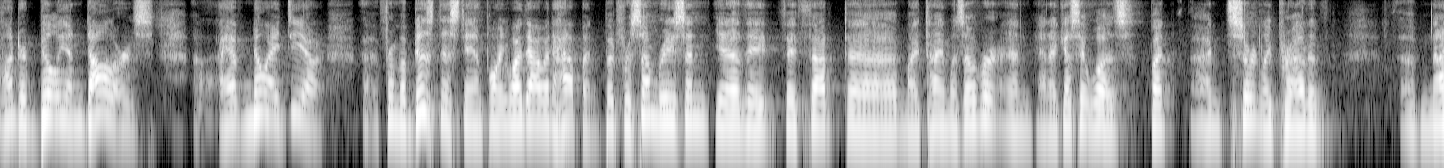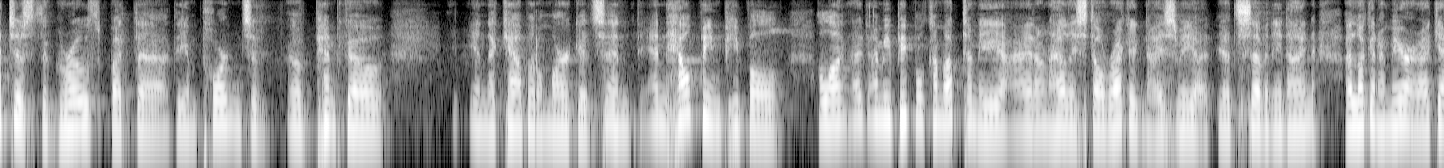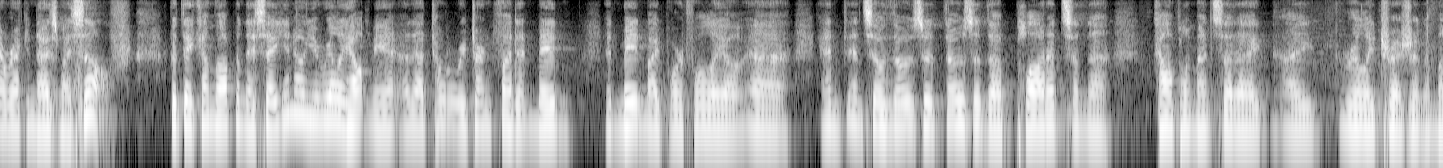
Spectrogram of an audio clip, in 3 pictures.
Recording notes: During a live episode of the Odd Lots podcast, taped at the Future Proof conference in Huntington Beach, California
